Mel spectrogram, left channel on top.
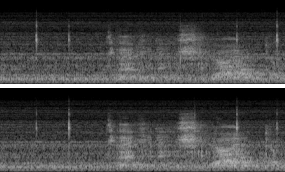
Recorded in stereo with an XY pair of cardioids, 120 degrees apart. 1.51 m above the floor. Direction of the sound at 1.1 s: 15° right.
